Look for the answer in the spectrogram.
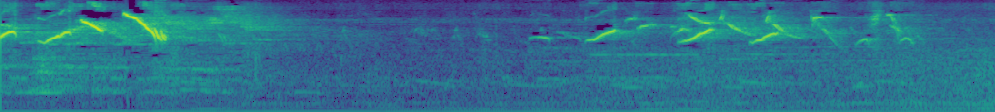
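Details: Double-collared seedeater singing in the velocista style: a quick burst of bright, rising and falling whistled slurs, then after a pause a second rapid, chattering run of high sweeping notes.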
